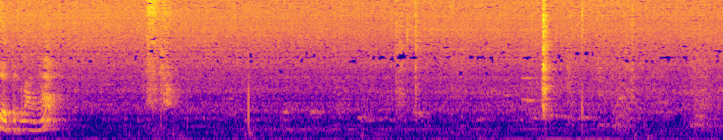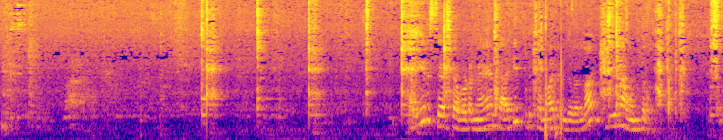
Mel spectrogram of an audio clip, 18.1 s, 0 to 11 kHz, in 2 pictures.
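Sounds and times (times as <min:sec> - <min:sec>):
food sizzling in a pot: 0:00.0 - 0:18.0
spatula scraping and knocking pot: 0:11.0 - 0:18.0.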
